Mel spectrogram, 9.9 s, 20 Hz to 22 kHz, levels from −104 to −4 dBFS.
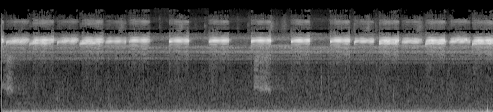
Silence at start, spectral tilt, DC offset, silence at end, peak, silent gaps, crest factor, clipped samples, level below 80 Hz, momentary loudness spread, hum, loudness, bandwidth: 0 s; 2 dB/octave; 0.4%; 0 s; -2 dBFS; none; 18 dB; under 0.1%; -52 dBFS; 7 LU; none; -16 LUFS; 15 kHz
